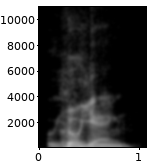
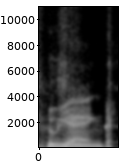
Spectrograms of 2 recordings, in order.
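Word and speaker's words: Huyang: I did like Yu-Hong. How do you pronounce it again? – Hu-Yang. – Hu-Yang. – Instead of Hu-Dat, it's Hu-Yang.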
